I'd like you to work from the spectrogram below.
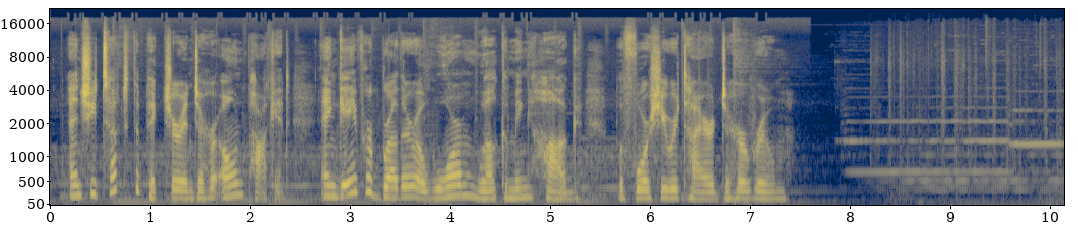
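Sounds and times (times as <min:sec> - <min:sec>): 
speech: 0:00.2 - 0:07.4
horse hooves clip-clopping: 0:07.9 - 0:10.1.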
